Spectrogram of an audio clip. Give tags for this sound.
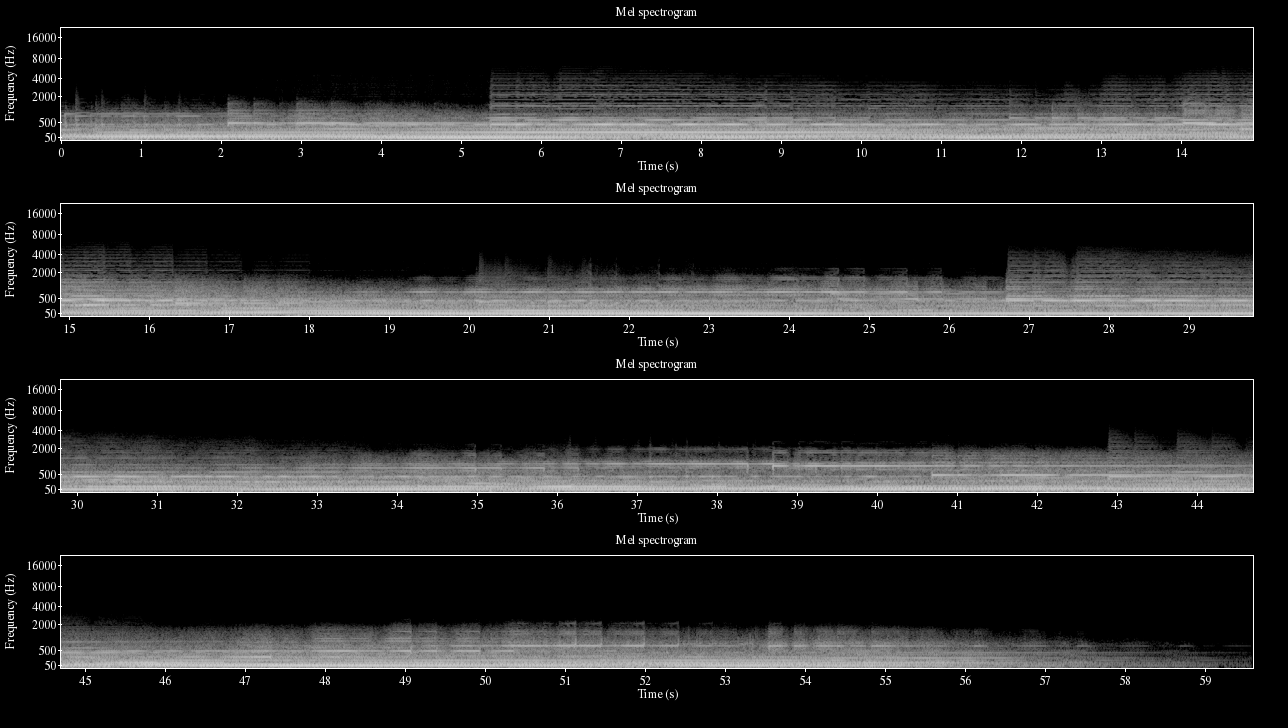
singing
space
music
electronic
native
software
sci-fi
experimental
synth

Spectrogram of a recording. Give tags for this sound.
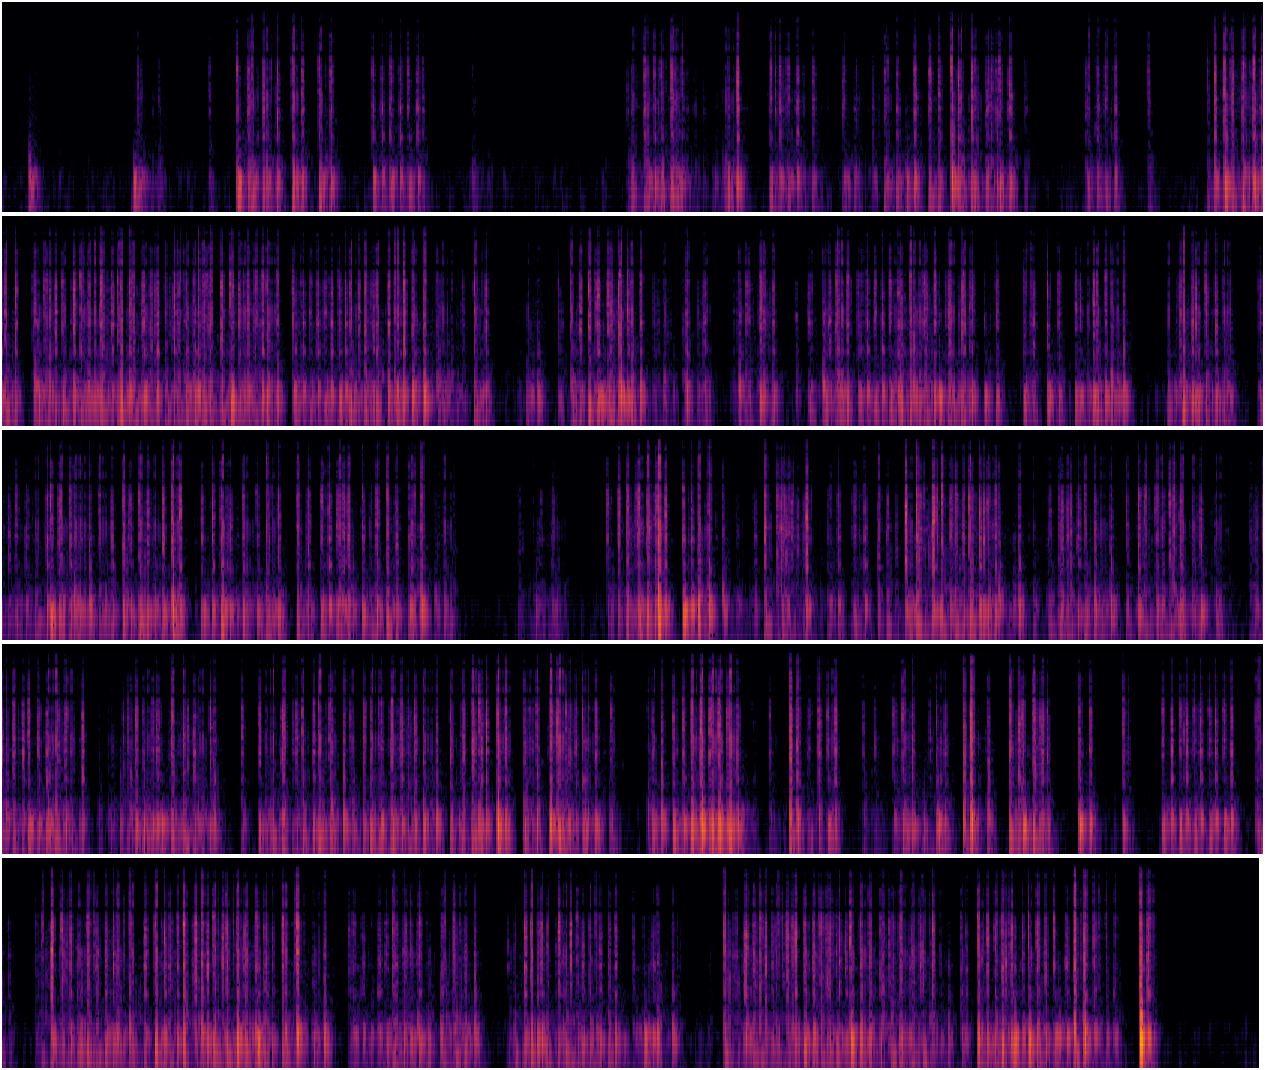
button
key
keyboard
keystroke
type
typing

